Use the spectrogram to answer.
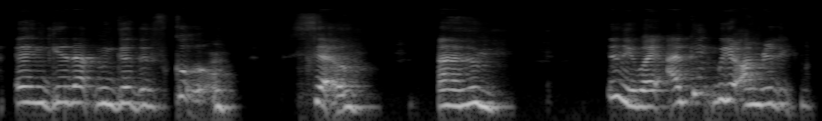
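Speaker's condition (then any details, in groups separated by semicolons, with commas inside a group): Cerebral palsy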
